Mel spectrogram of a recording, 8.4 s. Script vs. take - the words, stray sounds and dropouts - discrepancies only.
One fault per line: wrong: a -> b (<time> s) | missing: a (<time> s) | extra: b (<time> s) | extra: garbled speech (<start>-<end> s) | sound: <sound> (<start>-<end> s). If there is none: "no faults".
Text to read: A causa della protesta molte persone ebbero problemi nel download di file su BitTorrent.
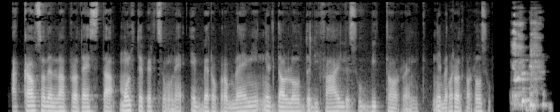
extra: garbled speech (6.5-7.4 s)
sound: cough (7.6-8.3 s)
